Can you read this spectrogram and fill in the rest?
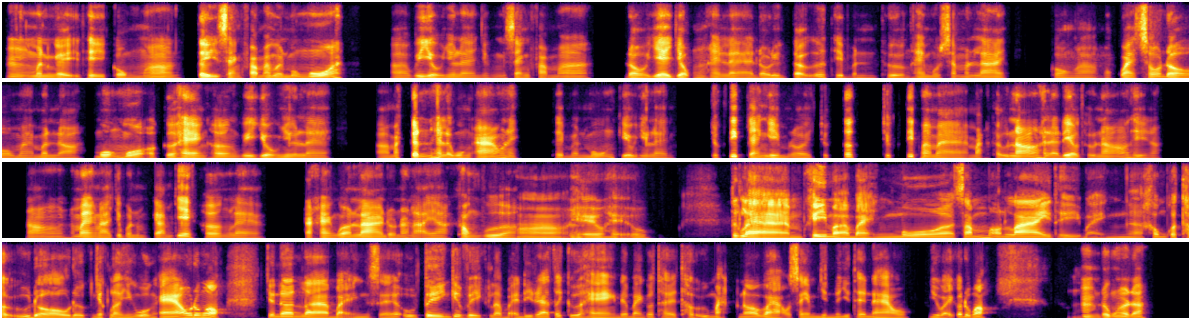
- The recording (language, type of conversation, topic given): Vietnamese, podcast, Trải nghiệm mua sắm trực tuyến đáng nhớ nhất của bạn là gì?
- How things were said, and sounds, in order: tapping; other background noise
